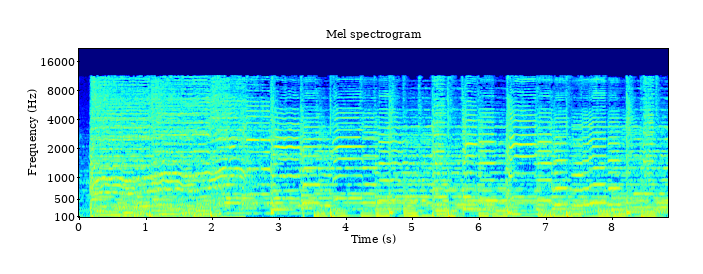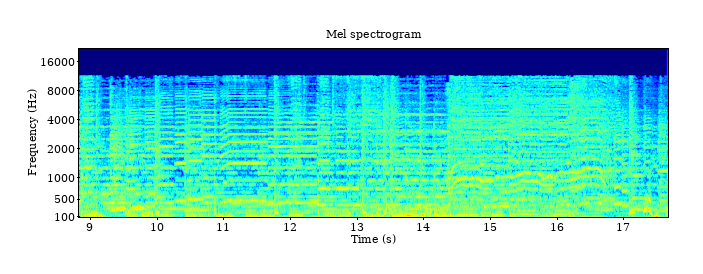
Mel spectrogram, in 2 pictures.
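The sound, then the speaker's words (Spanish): A saxophone plays a smooth, lyrical solo over a full pop band with steady drums and bass, loud and continuous for the whole stretch, with no voices. “Y tiene un solo de saxofón muy bonito que suena así.”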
